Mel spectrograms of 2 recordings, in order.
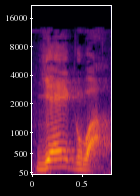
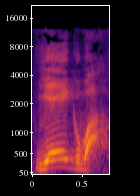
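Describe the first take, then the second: The two takes are said the same way.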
